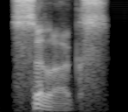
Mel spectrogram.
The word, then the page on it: silex: British English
